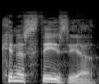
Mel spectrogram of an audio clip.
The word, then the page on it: kinaesthesia: British English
